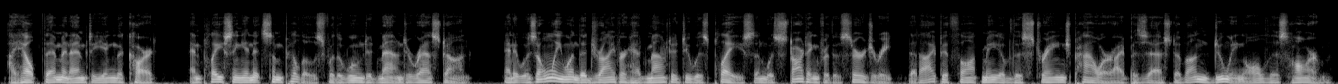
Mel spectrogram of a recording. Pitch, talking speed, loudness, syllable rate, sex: 95 Hz, 240 wpm, -21 LUFS, 5.7 syllables/s, male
